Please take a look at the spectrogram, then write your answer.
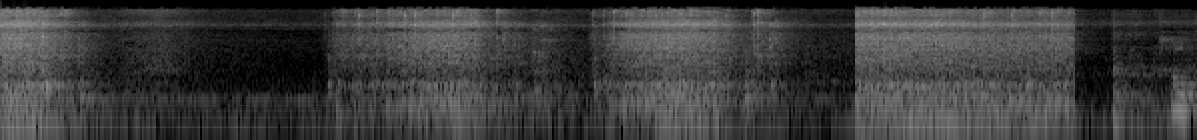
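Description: A sewing machine stitches a saree blouse with its lining, running in several close, whirring bursts of a few seconds each, separated by short pauses.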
